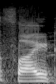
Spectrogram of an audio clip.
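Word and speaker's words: fight: फाइट। एफ आई फाई कर दिया। जी H silent है।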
